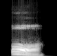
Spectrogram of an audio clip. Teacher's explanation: It comes from my throat almost. It's from the back part of the mouth. So it's a back vowel.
